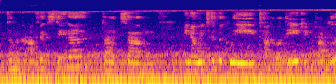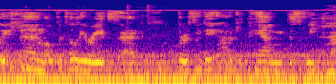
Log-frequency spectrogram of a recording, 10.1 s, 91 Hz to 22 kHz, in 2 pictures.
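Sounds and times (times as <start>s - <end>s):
car cabin road and engine drone: 0.0s - 10.0s.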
